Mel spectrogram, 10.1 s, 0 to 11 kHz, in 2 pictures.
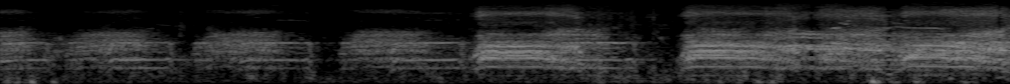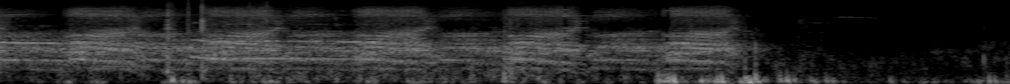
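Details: Crows rushing in from all directions after two of them fought in a sunny cemetery: a dense, ragged chorus of overlapping rasping caws, about 83 a minute, building and then breaking off near the end.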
